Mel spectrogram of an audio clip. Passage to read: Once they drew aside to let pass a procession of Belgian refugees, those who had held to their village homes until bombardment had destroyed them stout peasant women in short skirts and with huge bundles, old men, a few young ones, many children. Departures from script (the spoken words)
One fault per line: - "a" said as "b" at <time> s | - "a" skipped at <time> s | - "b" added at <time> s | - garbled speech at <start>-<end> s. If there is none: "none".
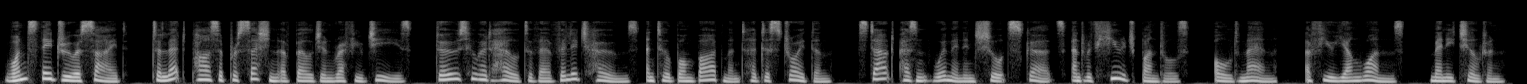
none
